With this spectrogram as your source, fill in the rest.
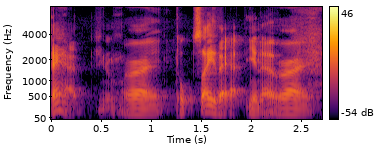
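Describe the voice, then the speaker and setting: A man with an American accent at a very fast pace, with audible room echo. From US South, North Florida. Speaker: musician and guitar builder. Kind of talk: interview.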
